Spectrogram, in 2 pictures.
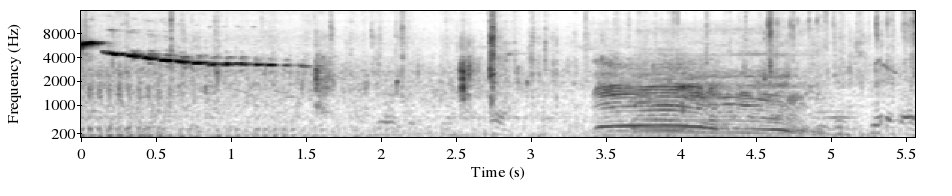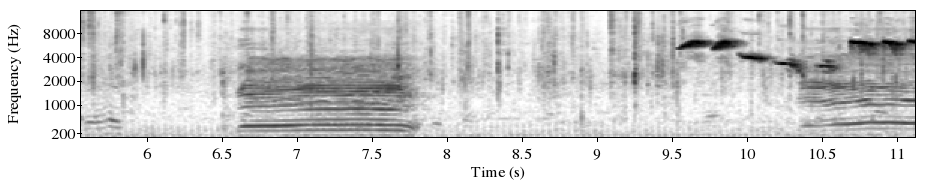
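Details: Dozens of tame cows walking along a quiet country road through green countryside, moos echoing. Two drawn-out, deep moos rise then fall, each about a second long, with thin descending bird whistles at the start and end.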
